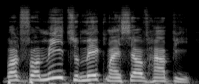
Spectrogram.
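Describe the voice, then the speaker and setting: A man's voice: high voice, sing-song, moderate pace, smooth, dry recording, clean studio sound. A man in a casual discussion, speaking earnestly and reflectively with some fillers. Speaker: show guest.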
